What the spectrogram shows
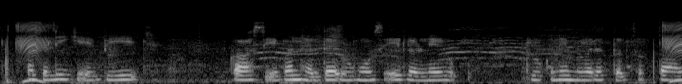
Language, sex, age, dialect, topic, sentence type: Hindi, female, 25-30, Marwari Dhudhari, agriculture, statement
